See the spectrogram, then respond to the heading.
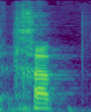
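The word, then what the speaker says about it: Trappes: comment non j'habite à Trapp c'est une demi de train pareil ta trappe ça s'écrit TR 2p 2p ah oui donc traape comme une vraie comme le mot français TR on peut dire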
